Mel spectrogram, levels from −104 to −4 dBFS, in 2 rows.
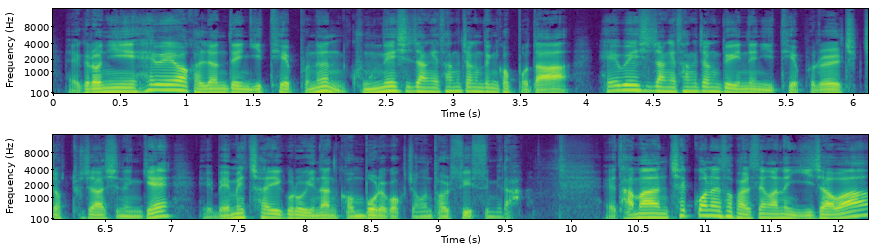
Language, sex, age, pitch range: Korean, male, 30-49, 100-145 Hz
